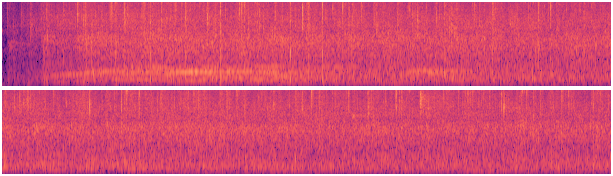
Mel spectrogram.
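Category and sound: crowd, audience applause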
